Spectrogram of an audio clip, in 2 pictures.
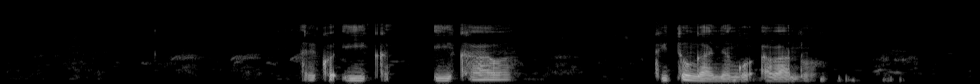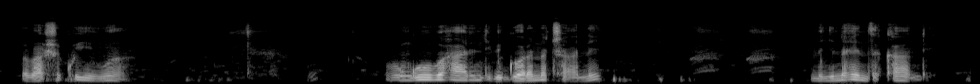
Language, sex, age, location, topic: Kinyarwanda, male, 36-49, Musanze, agriculture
